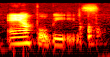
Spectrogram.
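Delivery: Applebee's with a Buffalo short-a on the first syllable; Buffalo vowel. Shown as a demonstration. Streamer demonstrating hometown speech, Applebee's with Buffalo vowel. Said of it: "It's kind of that sound".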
